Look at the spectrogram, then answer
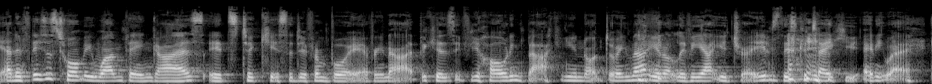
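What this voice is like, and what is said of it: Congested, strained throaty voice. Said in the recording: “I don't know whether it's your voice ... sorry about my voice, guys. It probably sounds like I've got two balloons held against each of the sides of the back of my throat. ... I cannot breathe nor speak.”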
